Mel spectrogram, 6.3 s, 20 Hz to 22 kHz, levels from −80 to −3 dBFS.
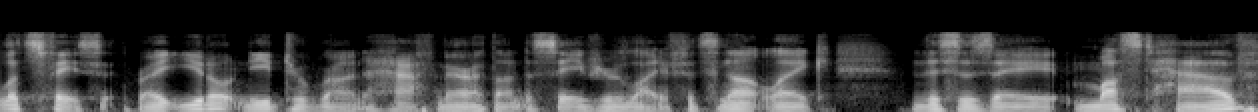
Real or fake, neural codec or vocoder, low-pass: fake; autoencoder, 48 kHz, 32 numbers a frame, DAC-VAE, trained on Japanese speech; 7.2 kHz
